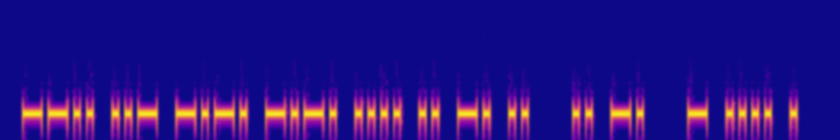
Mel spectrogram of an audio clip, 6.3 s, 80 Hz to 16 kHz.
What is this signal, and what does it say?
Morse code, heard as a keyed tone, about 25 wpm, 700 Hz. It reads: ZUCCHINI IN THE
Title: Pangram Challenge v2 - 25wpm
